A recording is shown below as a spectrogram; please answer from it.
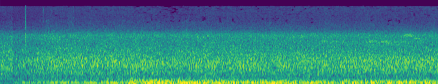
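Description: Wind buffeting the microphone: a steady, deep rumble of noise with no distinct events.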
